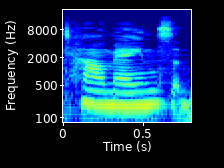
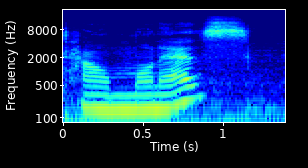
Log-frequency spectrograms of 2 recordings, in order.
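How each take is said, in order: First: The second syllable sounds like 'main'. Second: The second syllable sounds like 'moan'. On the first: This is how the speaker habitually says it. The speaker calls it wrong. "I say Talmains" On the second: This is how others say it should be said. The speaker calls it right. "told that I'm supposed to say Talmones"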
